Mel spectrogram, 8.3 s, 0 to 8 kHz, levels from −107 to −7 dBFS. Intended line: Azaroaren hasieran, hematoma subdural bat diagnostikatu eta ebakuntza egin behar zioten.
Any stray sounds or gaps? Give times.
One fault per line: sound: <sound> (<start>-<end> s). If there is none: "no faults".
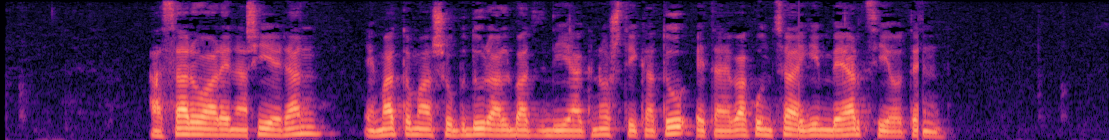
sound: dropout (6.9-6.9 s)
